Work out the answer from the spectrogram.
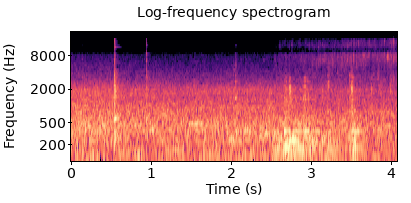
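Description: Heavy rain falling steadily, with a few sharp knocks and a brief louder rattle in the second half.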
